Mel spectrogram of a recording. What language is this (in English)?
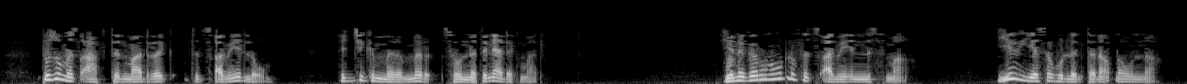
Amharic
